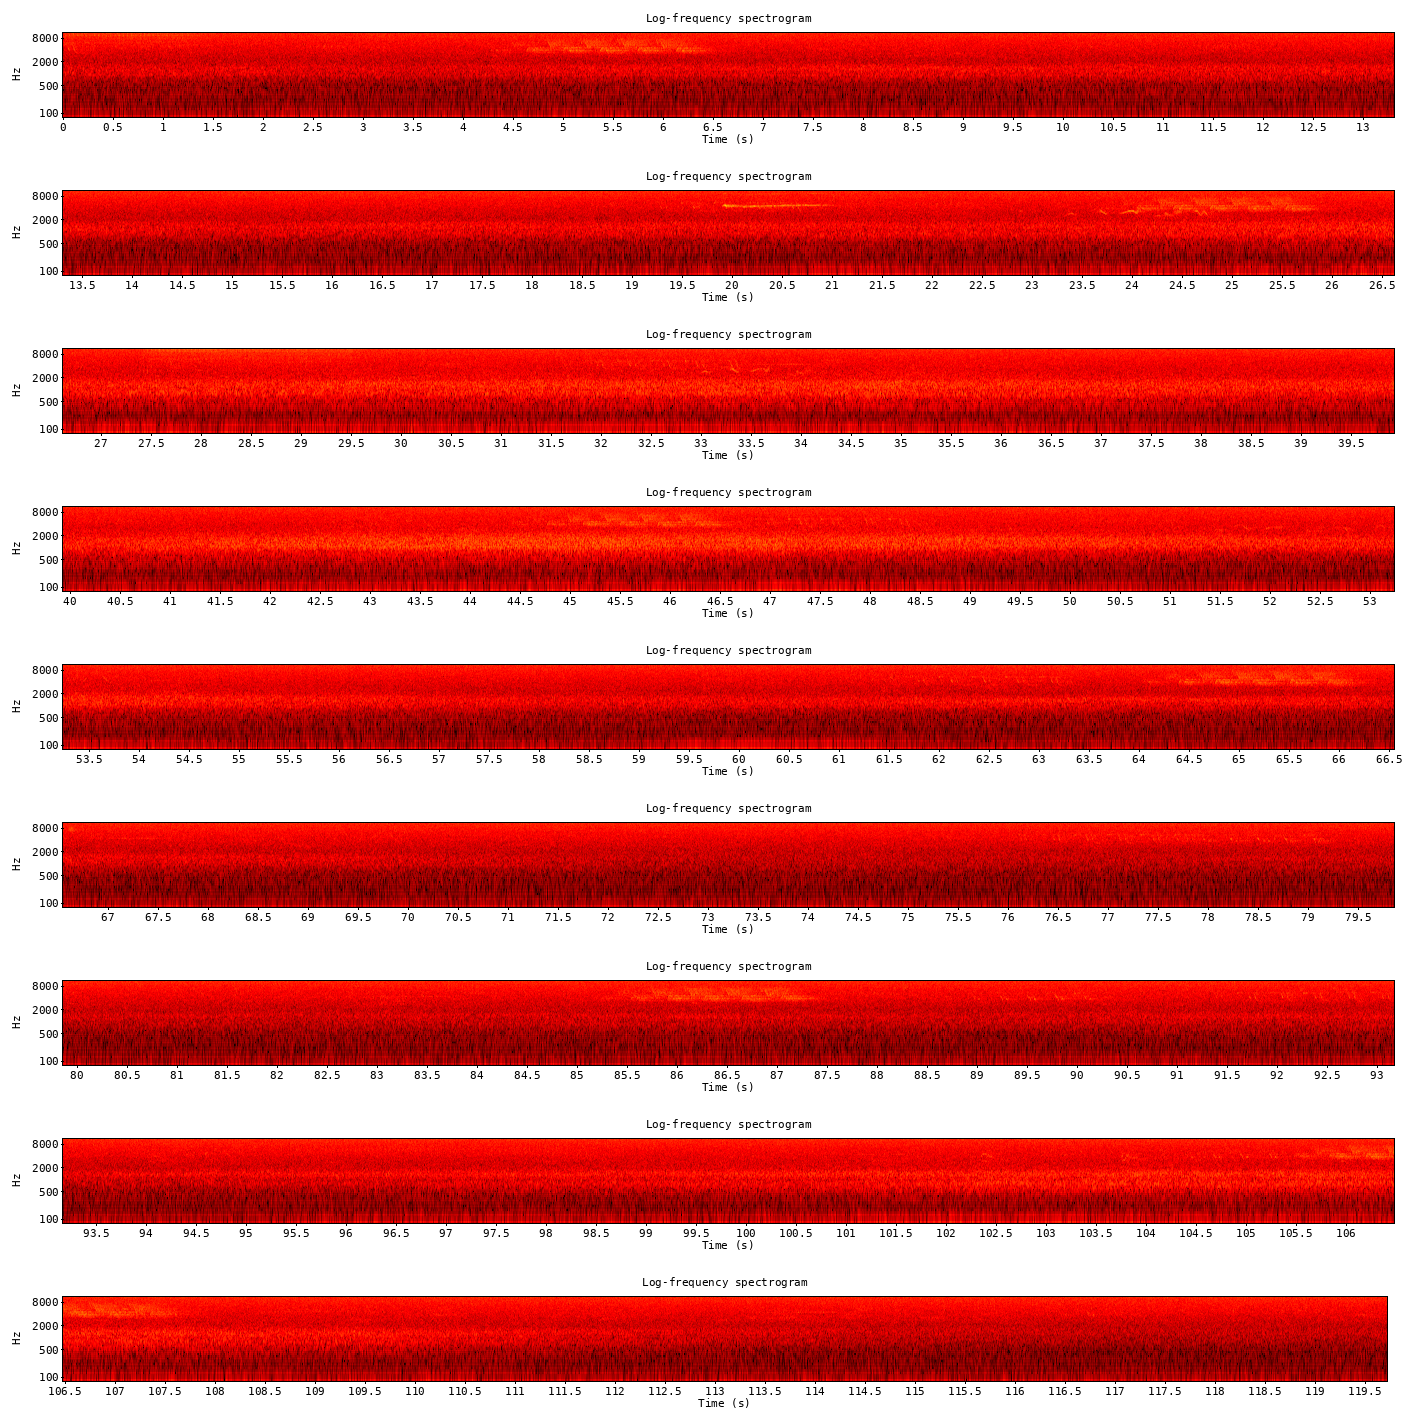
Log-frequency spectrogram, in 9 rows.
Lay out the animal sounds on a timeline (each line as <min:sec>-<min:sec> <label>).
0:00.0-0:01.5 Red Squirrel (Tamiasciurus hudsonicus)
0:03.9-0:06.6 Ovenbird (Seiurus aurocapilla)
0:19.7-0:21.3 Broad-winged Hawk (Buteo platypterus)
0:22.9-0:25.2 Scarlet Tanager (Piranga olivacea)
0:23.8-0:26.0 Ovenbird (Seiurus aurocapilla)
0:27.4-0:29.7 Red Squirrel (Tamiasciurus hudsonicus)
0:31.6-0:33.8 Ovenbird (Seiurus aurocapilla)
0:32.3-0:34.3 Scarlet Tanager (Piranga olivacea)
0:44.3-0:48.6 Ovenbird (Seiurus aurocapilla)
0:51.4-0:53.7 Scarlet Tanager (Piranga olivacea)
1:01.5-1:03.5 Ovenbird (Seiurus aurocapilla)
1:04.0-1:06.5 Ovenbird (Seiurus aurocapilla)
1:06.8-1:07.9 Black-throated Green Warbler (Setophaga virens)
1:16.1-1:19.3 Ovenbird (Seiurus aurocapilla)
1:22.8-1:24.2 Black-throated Green Warbler (Setophaga virens)
1:25.2-1:27.6 Ovenbird (Seiurus aurocapilla)
1:29.0-1:30.3 Ovenbird (Seiurus aurocapilla)
1:31.6-1:33.4 Ovenbird (Seiurus aurocapilla)
1:42.1-1:42.6 Yellow-bellied Sapsucker (Sphyrapicus varius)
1:43.5-1:44.1 Yellow-bellied Sapsucker (Sphyrapicus varius)
1:44.3-1:48.0 Ovenbird (Seiurus aurocapilla)
1:53.3-1:54.7 Black-throated Green Warbler (Setophaga virens)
